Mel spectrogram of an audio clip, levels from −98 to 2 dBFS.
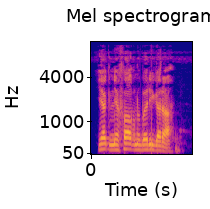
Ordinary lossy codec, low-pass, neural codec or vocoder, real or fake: MP3, 96 kbps; 10.8 kHz; vocoder, 44.1 kHz, 128 mel bands every 256 samples, BigVGAN v2; fake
